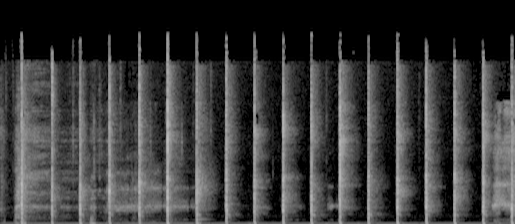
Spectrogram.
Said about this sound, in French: un peu, laisse-moi applaudir un peu.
